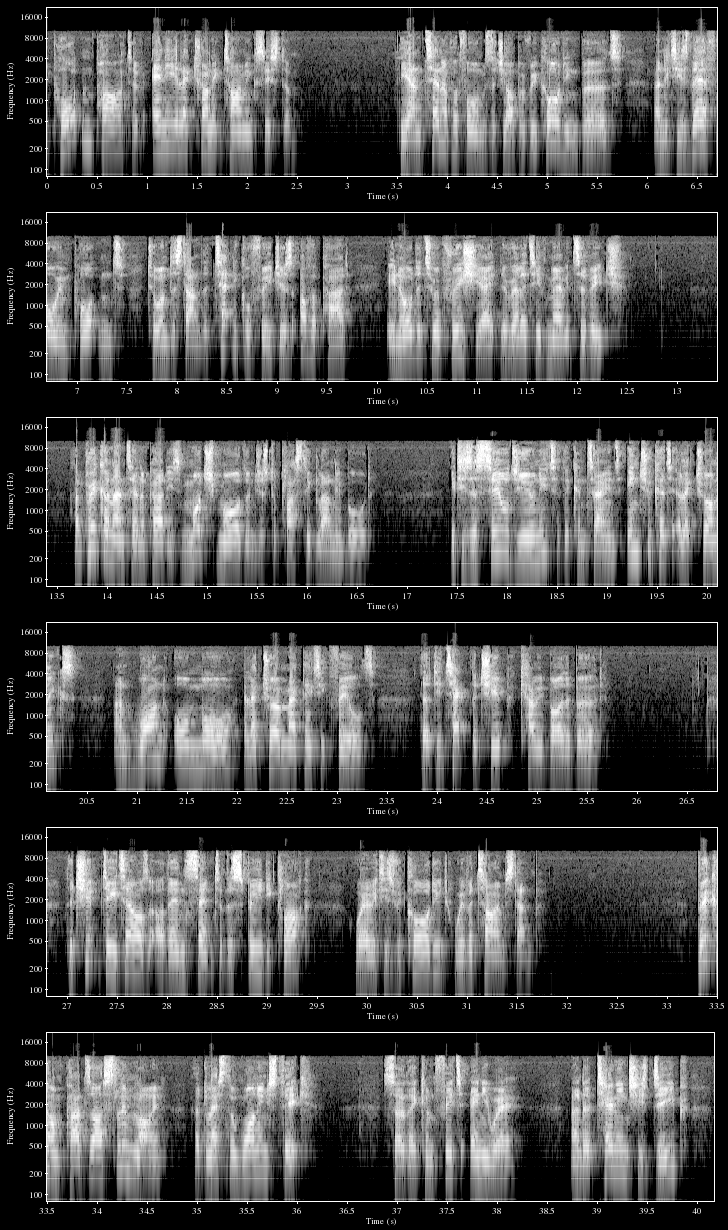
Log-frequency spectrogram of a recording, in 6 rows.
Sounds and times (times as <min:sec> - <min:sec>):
Speech: 0:00.0 - 0:02.6, 0:03.5 - 0:12.6, 0:13.6 - 0:16.7, 0:17.4 - 0:25.8, 0:27.0 - 0:31.8, 0:33.3 - 0:36.3, 0:36.9 - 0:40.0.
